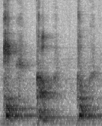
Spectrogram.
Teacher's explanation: तो ये sound soft palate की तरफ आपको फील होगा कि मेरी सॉफ्ट पैलेट को टच कर रही है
